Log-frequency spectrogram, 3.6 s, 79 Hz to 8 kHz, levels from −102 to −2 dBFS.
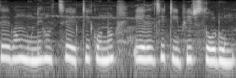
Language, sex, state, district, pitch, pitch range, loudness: Bengali, female, West Bengal, Malda, 245 Hz, 230-250 Hz, -14 LUFS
